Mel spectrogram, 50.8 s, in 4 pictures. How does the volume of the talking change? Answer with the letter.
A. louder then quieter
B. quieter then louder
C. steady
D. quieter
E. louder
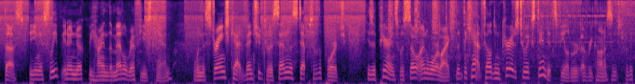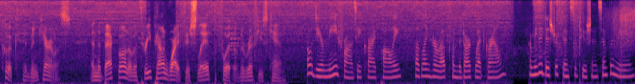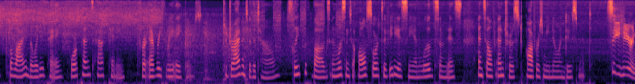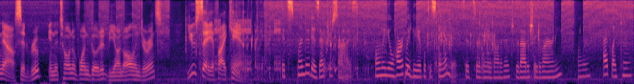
C.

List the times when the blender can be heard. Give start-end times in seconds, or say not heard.
not heard.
